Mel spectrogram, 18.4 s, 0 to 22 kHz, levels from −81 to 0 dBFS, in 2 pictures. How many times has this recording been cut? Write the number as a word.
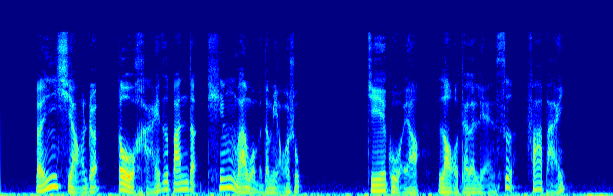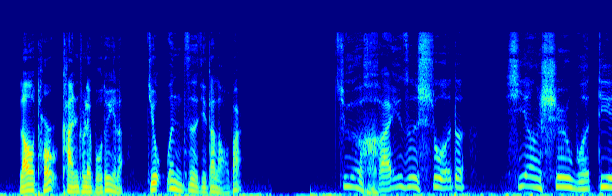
one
